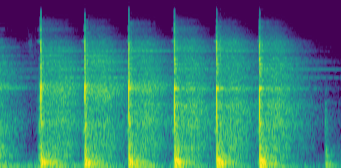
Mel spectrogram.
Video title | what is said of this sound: Pool pump bearing change Polaris Spa, Pool or Booster Pump made by Century, Hayward and China. | that high pitch tick tick bearing is all the way on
